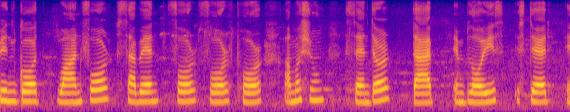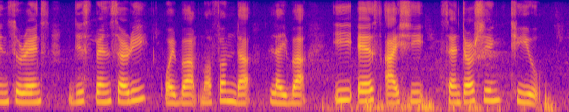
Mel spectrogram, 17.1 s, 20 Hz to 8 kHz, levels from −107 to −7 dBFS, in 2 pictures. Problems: none marked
